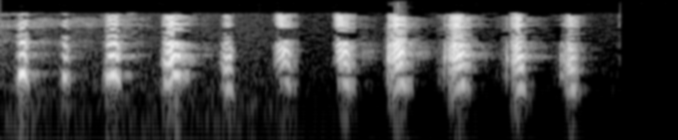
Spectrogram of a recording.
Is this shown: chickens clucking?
yes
